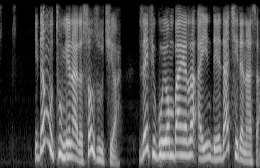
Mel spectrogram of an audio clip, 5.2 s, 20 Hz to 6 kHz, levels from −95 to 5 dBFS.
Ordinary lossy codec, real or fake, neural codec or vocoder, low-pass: none; fake; codec, 16 kHz, 0.9 kbps, LongCat-Audio-Codec; 5.4 kHz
